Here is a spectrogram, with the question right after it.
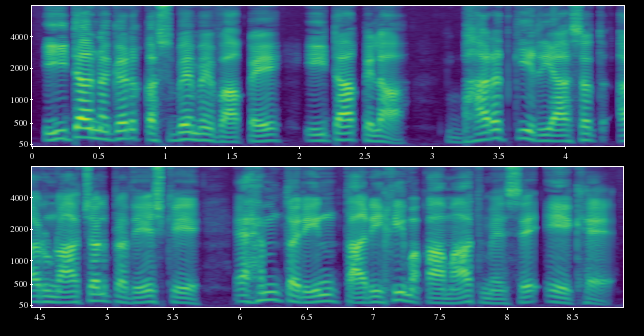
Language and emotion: Urdu, neutral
